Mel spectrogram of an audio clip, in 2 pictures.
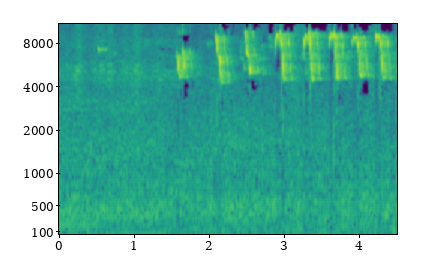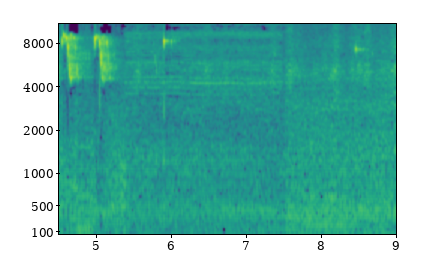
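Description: Saffron finch song: a quick run of about ten bright, high, buzzy notes over roughly four seconds, with a few lone sharp chips before and after.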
